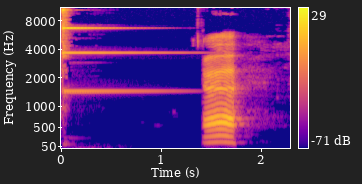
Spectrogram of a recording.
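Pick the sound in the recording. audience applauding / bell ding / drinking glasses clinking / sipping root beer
bell ding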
